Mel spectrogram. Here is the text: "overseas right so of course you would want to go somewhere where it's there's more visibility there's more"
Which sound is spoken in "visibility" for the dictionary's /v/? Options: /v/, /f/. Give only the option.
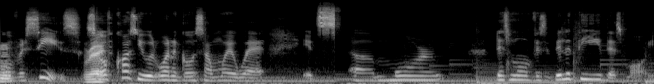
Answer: /v/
